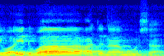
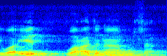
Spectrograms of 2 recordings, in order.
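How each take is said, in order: First: The first vowel of wa'adna is long. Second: The first vowel of wa'adna is short. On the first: "membaca dengan menggunakan alif" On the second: "Wa-nya tidak dibaca panjang"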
